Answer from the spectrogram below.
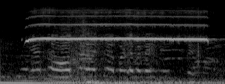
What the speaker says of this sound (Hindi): और ये रेफरी की सीटी।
